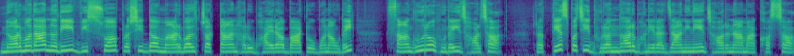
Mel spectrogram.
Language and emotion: Nepali, neutral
